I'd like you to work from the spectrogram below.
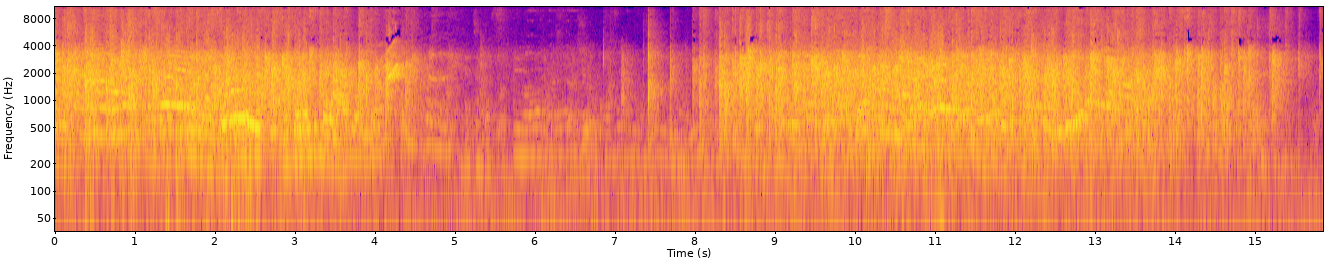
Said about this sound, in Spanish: ¡Fuerte ese aplauso!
